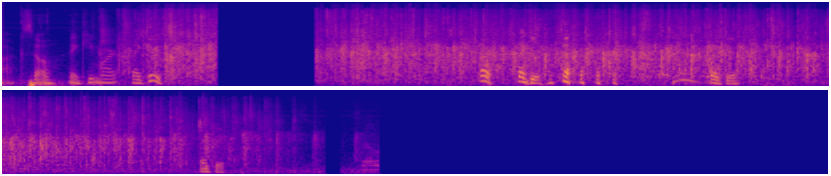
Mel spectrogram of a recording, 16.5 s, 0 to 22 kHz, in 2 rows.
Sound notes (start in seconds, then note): 3.1 applause; 4.6 laughs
